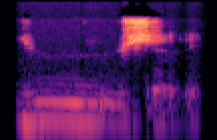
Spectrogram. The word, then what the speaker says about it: usually: okay we've got always usually pronunciation not Auto Body usually it's like a nice soft sound sounds a bit French usually okay often sometimes occasionally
